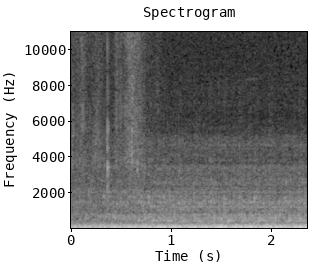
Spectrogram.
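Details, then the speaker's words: 1990 Dodge Ram van revived after about three years parked; quiet, deep even rumble at idle, no knocks or ticks, runs as well as ever; only fault noted is a loose power steering belt needing tightening; normal idle. "it's quiet but the power steering belts loose in it and that's that's pretty much it"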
